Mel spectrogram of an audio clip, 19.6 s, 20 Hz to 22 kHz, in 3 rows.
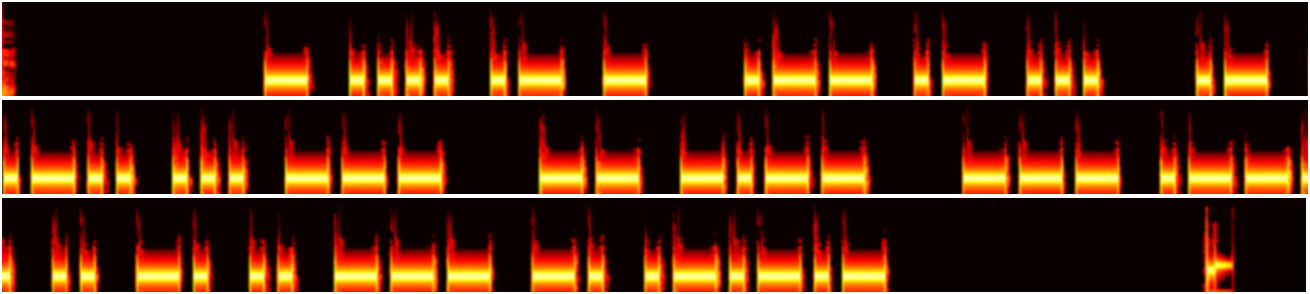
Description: Morse code, heard as a keyed tone, about 17 wpm, 700 Hz. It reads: THAT WAS ALSO MY OPINION.
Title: Sentences from Top 1200 Words 17wpm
